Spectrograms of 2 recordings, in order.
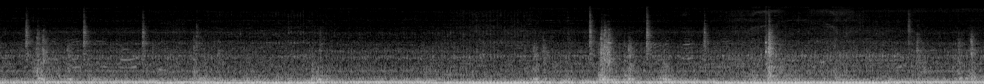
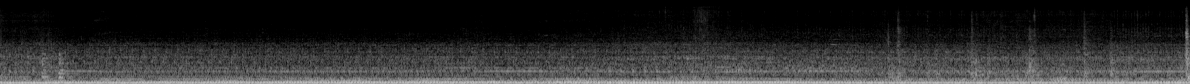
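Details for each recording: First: John Deere 490E excavator with Hitachi hydraulic pump, computer bypassed, before limp mode; steady diesel drone sags as hydraulics take load, choking down on swing and bogging easily with a loaded bucket. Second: John Deere 490E excavator with Hitachi hydraulic pump, computer bypassed, pump put in limp mode; deep steady diesel drone holds even speed under load without sagging, slower but no bogging.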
